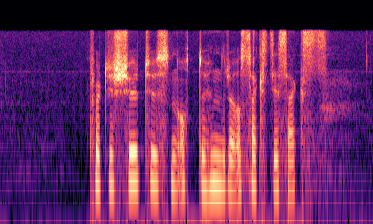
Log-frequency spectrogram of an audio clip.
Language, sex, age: Norwegian, female, 23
